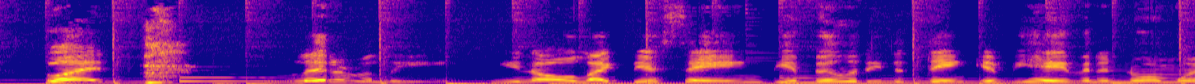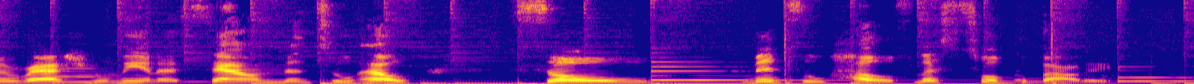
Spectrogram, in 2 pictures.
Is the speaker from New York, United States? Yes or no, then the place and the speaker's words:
yes; Brooklyn, New York, United States; now in Long Island, United States; I am a Brooklynite. I was raised in Brooklyn, bred in Brooklyn, but, you know, I came to Long Island in my teens and raised my son and my daughter in Long Island.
